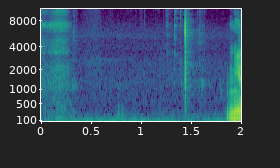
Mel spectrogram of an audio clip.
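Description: A single sharp click about one and a half seconds in, against faint room noise.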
